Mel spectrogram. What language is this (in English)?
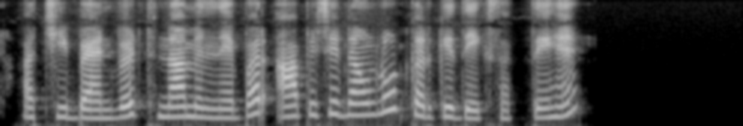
Hindi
